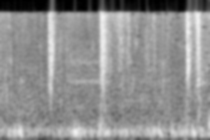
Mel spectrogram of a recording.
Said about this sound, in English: This is the rain splashing on my gumboots.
